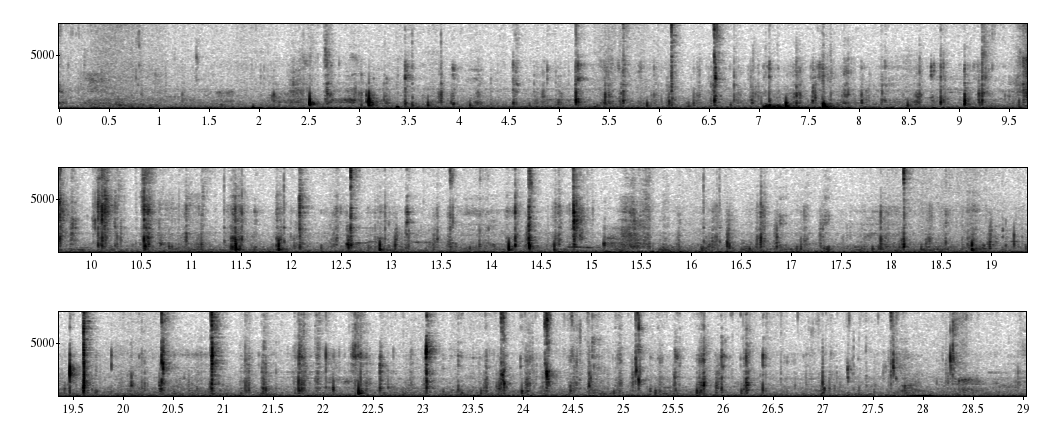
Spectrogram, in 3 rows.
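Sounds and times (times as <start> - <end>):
person chewing food: 0.0 - 29.0
dull low thump: 7.0 - 8.3.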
